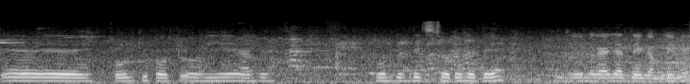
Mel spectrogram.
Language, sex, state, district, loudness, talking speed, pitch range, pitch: Hindi, male, Maharashtra, Mumbai Suburban, -15 LUFS, 155 wpm, 155-165 Hz, 160 Hz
